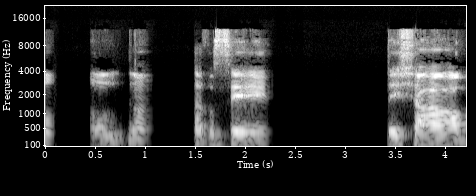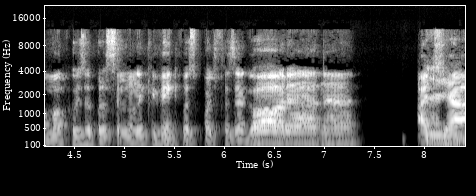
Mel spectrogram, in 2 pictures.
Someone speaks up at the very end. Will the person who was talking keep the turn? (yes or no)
yes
